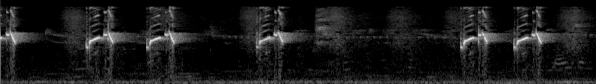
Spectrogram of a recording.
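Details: Red-headed prinia singing persistently in challenge to a rival, with crisp upslurred whistled notes in groups of two, spaced by short quiet intervals and a faint lingering tone.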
